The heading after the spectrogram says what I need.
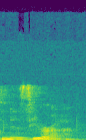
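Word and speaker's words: Nazeera: How do you pronounce Nazira? It's Nazira.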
